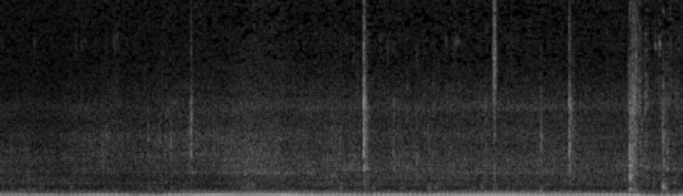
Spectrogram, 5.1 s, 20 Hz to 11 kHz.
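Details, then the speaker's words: Saab 9000 2.3 CSE: a deep, boomy rumble swelling as revs rise and fall, with a shaking drone. Both hydraulic engine mounts are shot; only the polyurethane top and gearbox mounts still work. "yeah i can hear that uh the both hydraulic mounts are shots so the only mounts are actually working are the polyurethane mounts on the top and on the gearbox"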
